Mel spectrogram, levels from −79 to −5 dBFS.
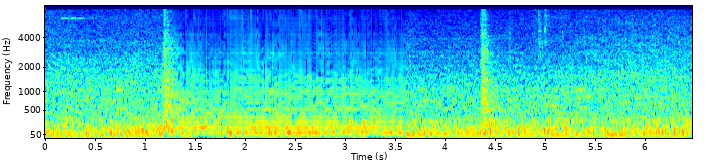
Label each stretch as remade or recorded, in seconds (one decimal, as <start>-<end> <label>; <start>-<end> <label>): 0.0-1.3 recorded; 1.3-3.6 remade; 3.6-6.5 recorded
